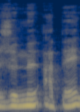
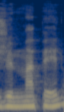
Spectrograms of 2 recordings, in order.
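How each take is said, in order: First: The vowel of 'me' is kept before 'appelle'. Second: The vowel of 'me' is dropped before 'appelle'. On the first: The speaker calls it wrong. "on ne dit pas" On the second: The speaker calls it right.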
